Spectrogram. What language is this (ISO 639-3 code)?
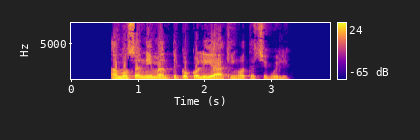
ncx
